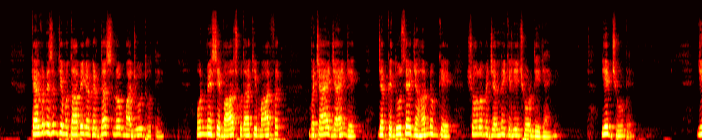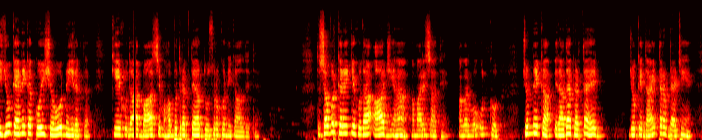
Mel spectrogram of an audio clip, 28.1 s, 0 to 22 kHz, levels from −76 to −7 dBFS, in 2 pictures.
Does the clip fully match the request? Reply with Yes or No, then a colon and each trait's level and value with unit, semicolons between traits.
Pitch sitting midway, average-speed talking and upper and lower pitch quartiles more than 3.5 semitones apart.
Yes: medium, 160 Hz; average, 175 wpm; average, 4.1 semitones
